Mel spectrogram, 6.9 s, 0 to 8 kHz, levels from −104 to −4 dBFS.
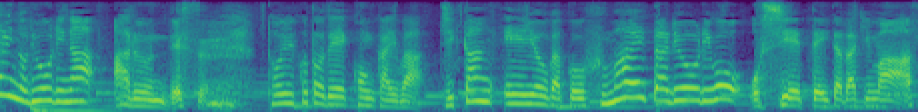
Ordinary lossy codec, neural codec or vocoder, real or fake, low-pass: AAC, 48 kbps; none; real; 7.2 kHz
